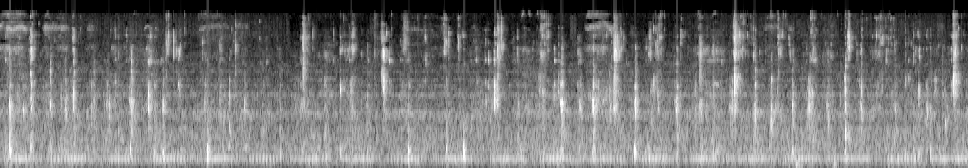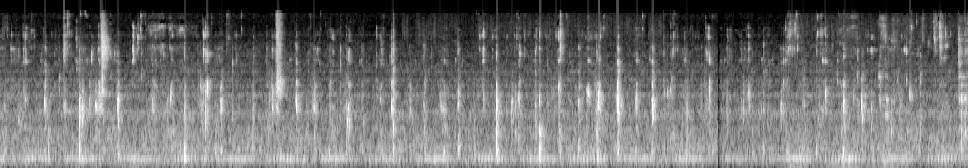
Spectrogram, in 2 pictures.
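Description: A person chewing scallops in oyster sauce: many short, irregular mouth clicks and smacks in a continuous run, over a steady low hum.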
